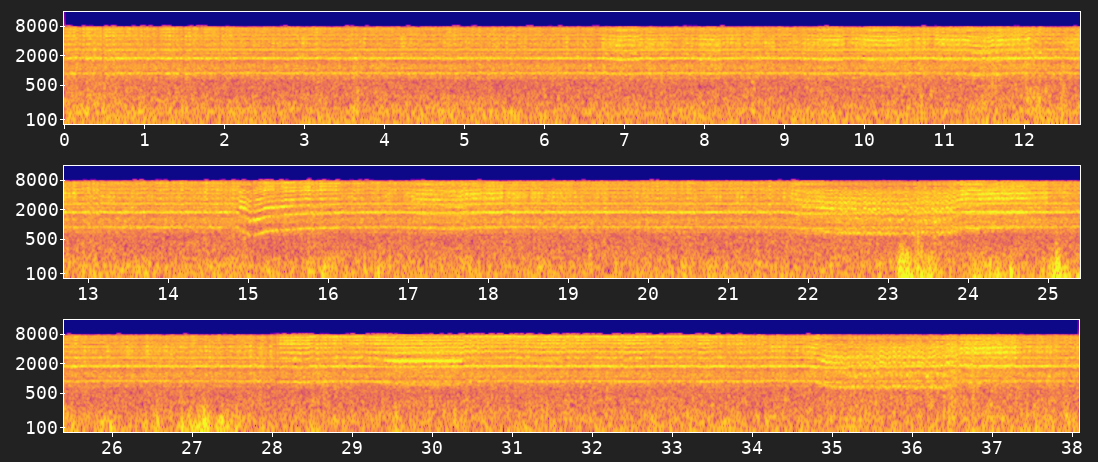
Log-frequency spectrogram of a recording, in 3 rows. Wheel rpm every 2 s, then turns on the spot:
230, 240, 230, 230, 230, 230, 230, 220, 230, 230, 230, 210, 230, 230, 220, 230, 230, 210, 230.
none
